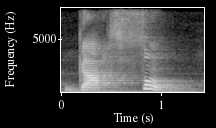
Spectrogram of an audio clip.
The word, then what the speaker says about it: garçon: it is pronounced as garçon. Garçon. Now, look at this combination. CO. Now, what did I tell you in the previous slide? I told you CO is Ko. So this is right now garçon.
